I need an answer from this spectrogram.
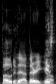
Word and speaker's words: Bowden: A lot of that was Bowen or Bowden, however you pronounce his name. And so for for me, spelled like Bowen, pronounced Bowden.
